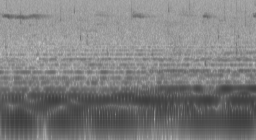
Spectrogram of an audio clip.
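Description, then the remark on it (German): Steady flowing water from a forest brook, a continuous trickle with light patter and drips, accompanied throughout by a sustained droning tone and no voices. “Die Musik des Waldbachs.”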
